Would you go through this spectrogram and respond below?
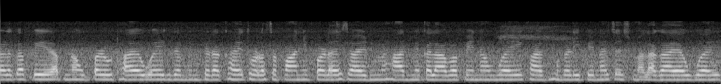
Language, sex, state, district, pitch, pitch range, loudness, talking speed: Hindi, female, Uttarakhand, Uttarkashi, 220 Hz, 215-225 Hz, -15 LUFS, 290 wpm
